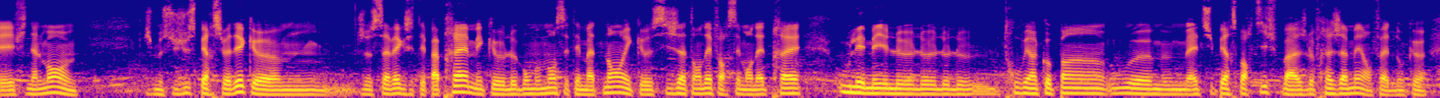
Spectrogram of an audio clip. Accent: Rouen, Normandy, France; qui lui était parti de Rouen, qui est ma ville natale en Normandie

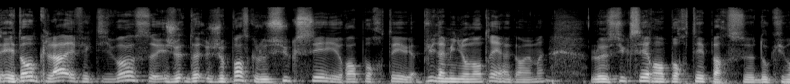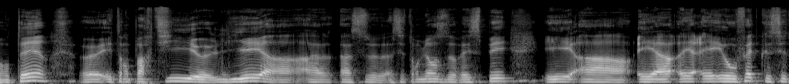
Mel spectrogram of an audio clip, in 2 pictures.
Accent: Grand Est, France; Salut camarade, je suis Lorrain, je tenais à le dire.

